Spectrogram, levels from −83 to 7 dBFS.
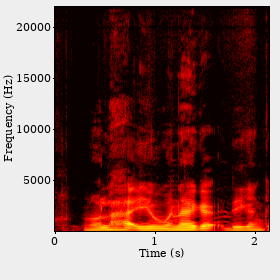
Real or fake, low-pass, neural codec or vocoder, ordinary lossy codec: real; none; none; none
